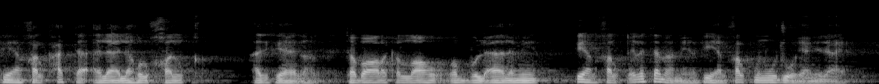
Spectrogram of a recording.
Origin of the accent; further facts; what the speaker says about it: Saudi Arabia; موجود عندنا في السعودية، لكن أنتم في مصر ما عندكم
